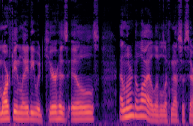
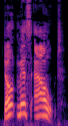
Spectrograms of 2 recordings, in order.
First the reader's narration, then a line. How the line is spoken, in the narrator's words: shouted Kent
